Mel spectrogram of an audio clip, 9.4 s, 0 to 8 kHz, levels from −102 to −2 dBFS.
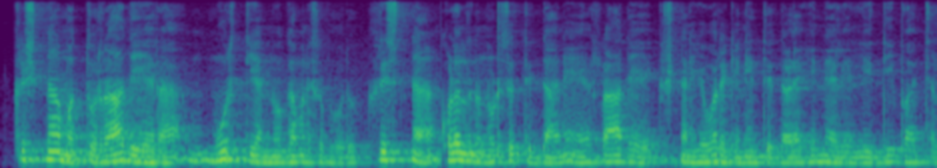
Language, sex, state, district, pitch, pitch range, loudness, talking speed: Kannada, male, Karnataka, Shimoga, 110 Hz, 100-130 Hz, -29 LUFS, 110 wpm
